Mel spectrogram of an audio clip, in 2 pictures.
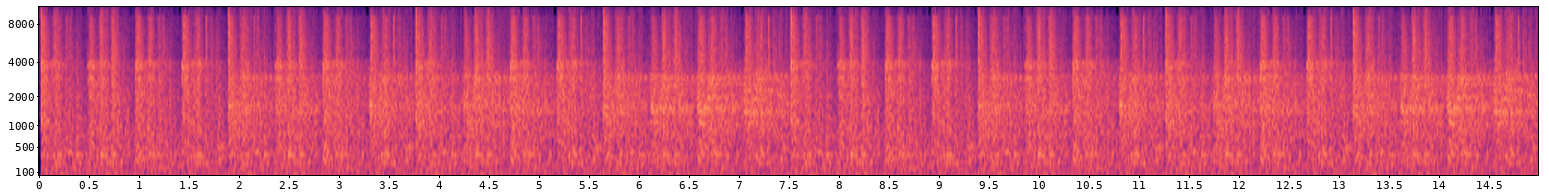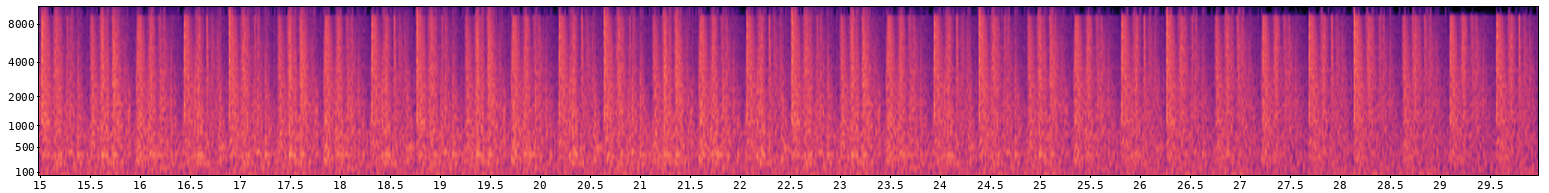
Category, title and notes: Music > Multiple instruments
Demo Track #3334 (Industraumatic)
Ambient, Cyberpunk, Games, Horror, Industrial, Noise, Sci-fi, Soundtrack, Underground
